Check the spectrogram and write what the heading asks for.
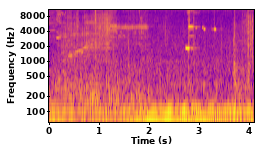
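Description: A steady low rumble of ambience, with a short held high electronic tone and then a few brief high beeps from a station ticket machine about three seconds in.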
